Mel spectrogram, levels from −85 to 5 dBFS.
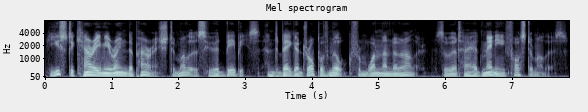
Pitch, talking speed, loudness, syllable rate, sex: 100 Hz, 230 wpm, -18 LUFS, 5.4 syllables/s, male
